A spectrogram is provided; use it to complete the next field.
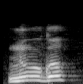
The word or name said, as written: nu'ugo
